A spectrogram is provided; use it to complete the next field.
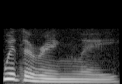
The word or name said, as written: witheringly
